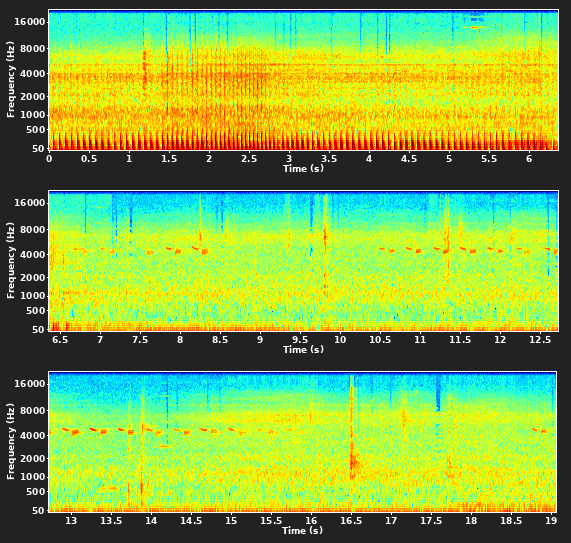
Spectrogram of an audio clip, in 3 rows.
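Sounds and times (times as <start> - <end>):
low outdoor rumble: 0.0 - 9.1, 9.7 - 19.0
small bird chirping: 4.4 - 8.6, 10.4 - 16.0, 18.2 - 19.0.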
